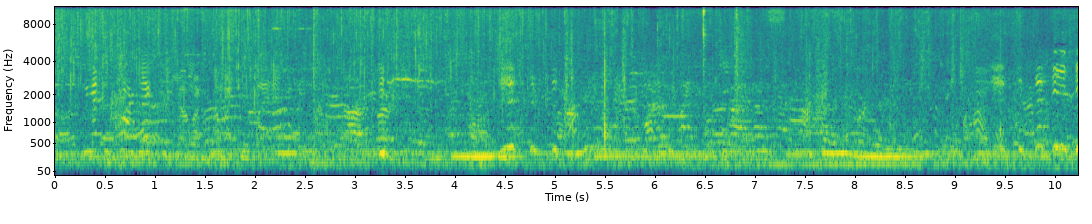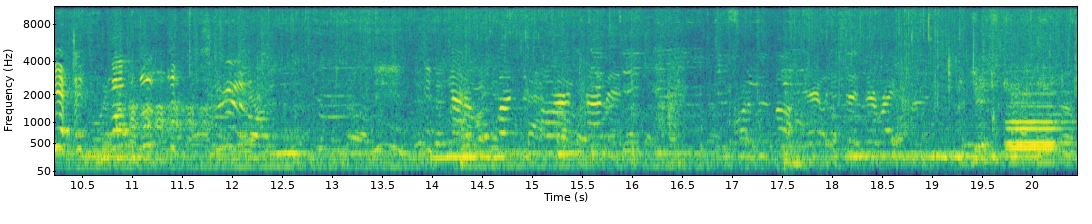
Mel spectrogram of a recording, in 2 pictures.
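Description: A crowd of men and women talk and shout outdoors.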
